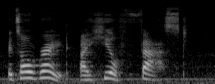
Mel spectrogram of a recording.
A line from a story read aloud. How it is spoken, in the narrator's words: Ray hisses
